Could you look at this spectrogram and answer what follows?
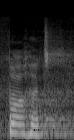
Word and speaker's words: bahut: Hopefully the combination Bahut. of all of those will help them. Bahut.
